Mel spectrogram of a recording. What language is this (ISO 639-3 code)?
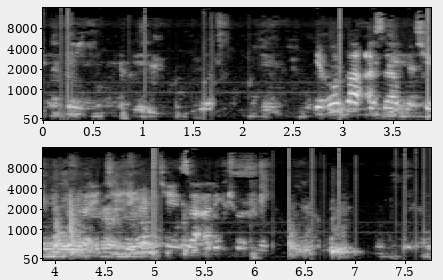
kin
